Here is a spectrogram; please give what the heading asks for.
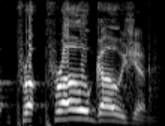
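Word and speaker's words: Prigozhin: John this pro pro Goshen Pro Goshen but it's spelled pregozian God damn friggin geez the freaking God freaking fracking why why has it got to be like this they spell it pre-gosian and then it's self-progosian come come on come on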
